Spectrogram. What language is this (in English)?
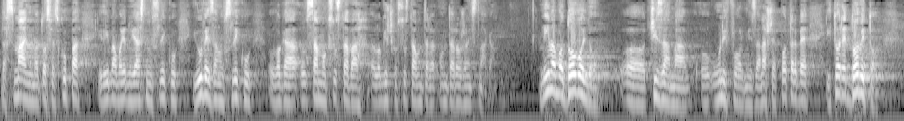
Croatian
